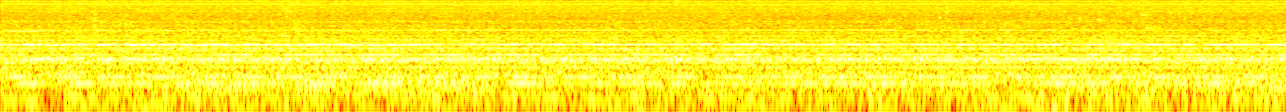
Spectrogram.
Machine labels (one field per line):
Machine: pump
